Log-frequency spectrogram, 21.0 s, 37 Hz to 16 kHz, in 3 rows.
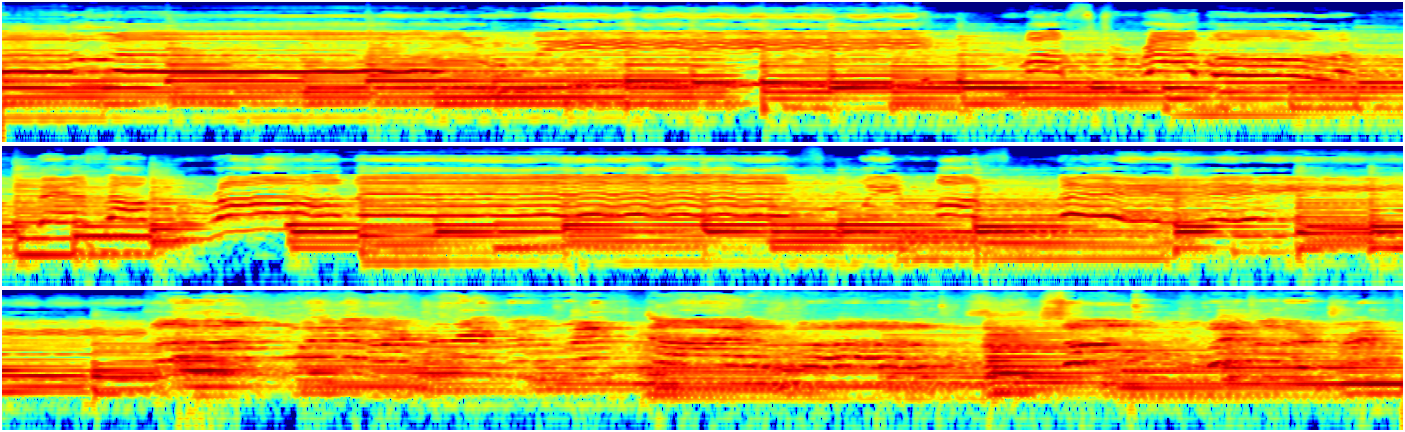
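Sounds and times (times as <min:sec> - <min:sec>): woman singing with vibrato: 0:00.0 - 0:21.0
instrumental accompaniment: 0:09.5 - 0:21.0.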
